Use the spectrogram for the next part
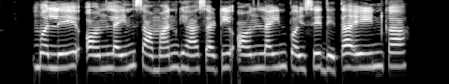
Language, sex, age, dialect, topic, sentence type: Marathi, female, 18-24, Varhadi, banking, question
